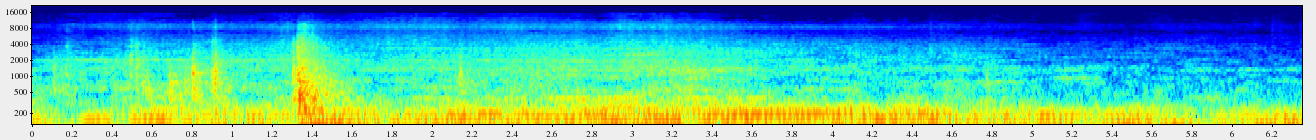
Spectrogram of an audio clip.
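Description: A motor vehicle's engine running close by, a low hum that swells and then fades over a few seconds, with one sharp knock a little over a second in.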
